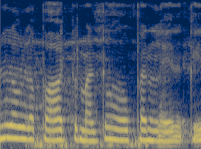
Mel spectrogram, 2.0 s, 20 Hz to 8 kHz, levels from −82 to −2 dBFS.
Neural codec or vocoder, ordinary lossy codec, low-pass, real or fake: codec, 16 kHz, 8 kbps, FunCodec, trained on Chinese and English, 25 frames a second; none; none; fake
